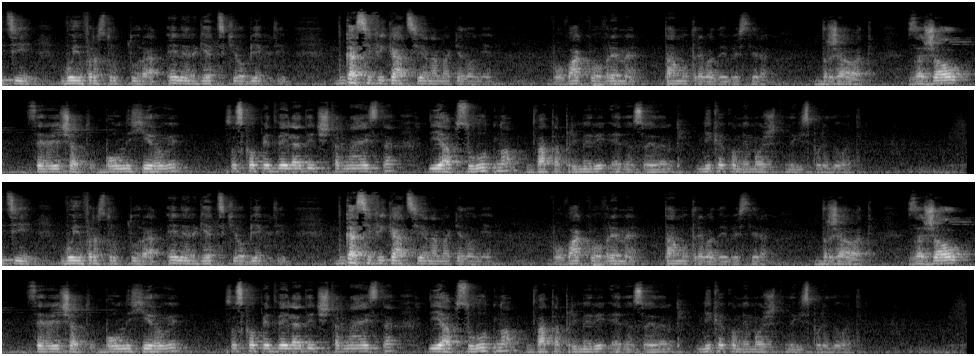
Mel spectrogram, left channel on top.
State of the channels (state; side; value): identical; both; correlation 1.00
